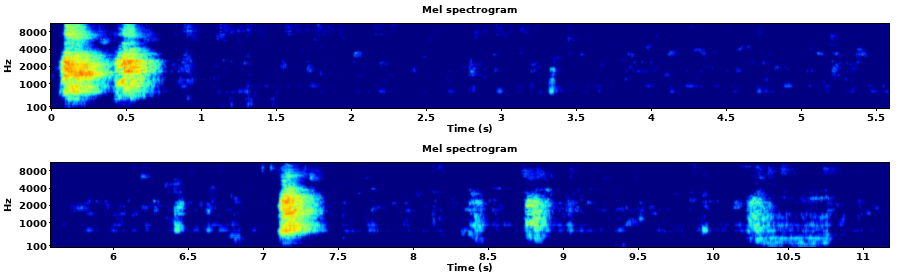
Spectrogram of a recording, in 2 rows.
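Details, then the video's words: German shepherd puppy and her 6-year-old sister, a basenji pit bull mix, playing indoors: two loud sharp barks open, then a bright bark near seven seconds, followed by shorter yips and a low rough growl-bark at the end. "German shepherd puppy and adult Basenji Pit play"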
